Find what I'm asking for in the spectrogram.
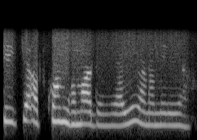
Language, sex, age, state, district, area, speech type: Hindi, female, 18-30, Bihar, Begusarai, rural, conversation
